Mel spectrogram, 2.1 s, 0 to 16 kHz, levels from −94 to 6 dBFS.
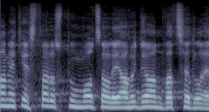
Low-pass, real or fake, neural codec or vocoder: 14.4 kHz; fake; codec, 44.1 kHz, 2.6 kbps, SNAC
